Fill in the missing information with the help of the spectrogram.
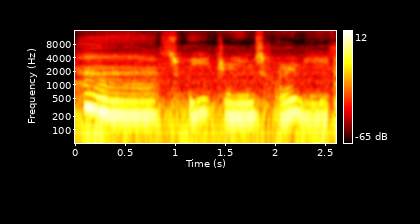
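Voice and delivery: very soft, slow drowsy voice; sleepy murmur. Acted. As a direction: sigh and drift off. Settling back to sleep.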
